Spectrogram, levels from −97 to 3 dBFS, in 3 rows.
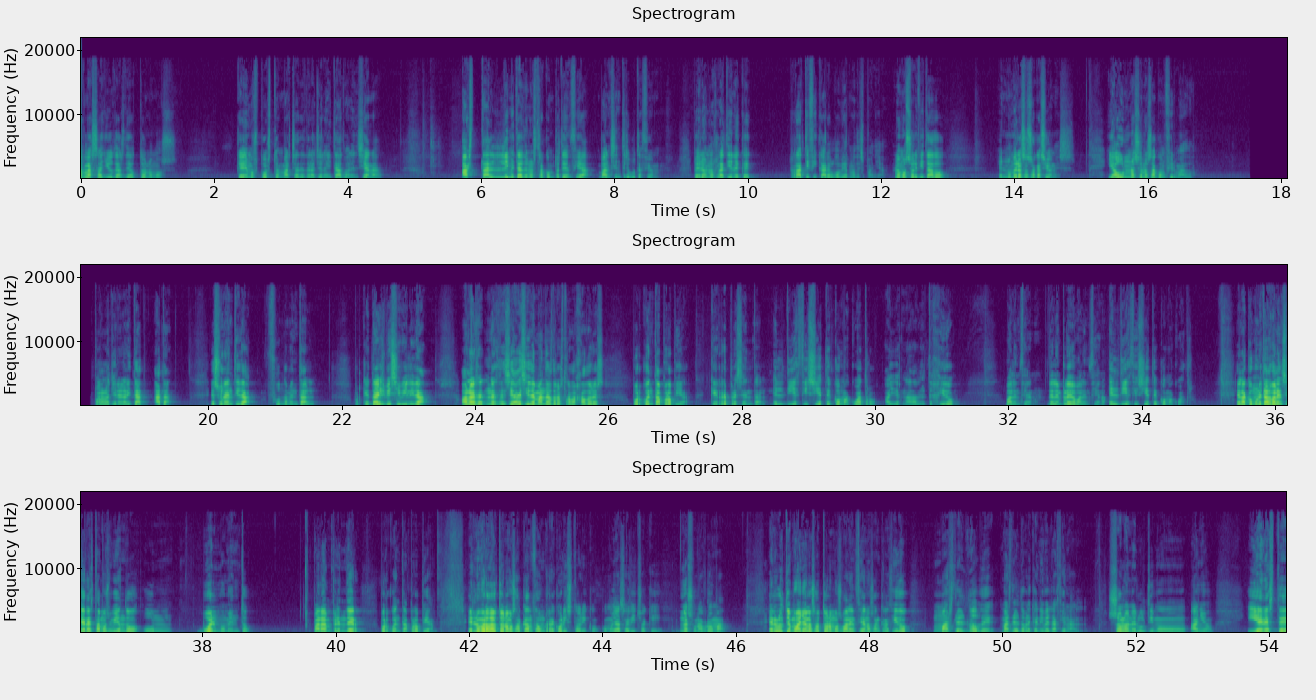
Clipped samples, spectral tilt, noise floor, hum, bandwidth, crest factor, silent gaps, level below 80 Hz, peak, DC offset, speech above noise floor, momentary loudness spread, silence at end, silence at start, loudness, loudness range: under 0.1%; -3 dB/octave; -72 dBFS; none; 19 kHz; 28 dB; 17.52-18.22 s; -82 dBFS; 0 dBFS; under 0.1%; 46 dB; 19 LU; 0 s; 0 s; -25 LUFS; 11 LU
